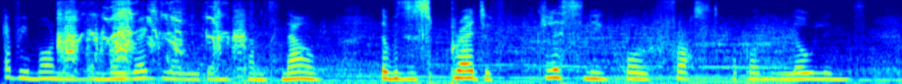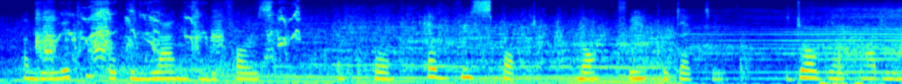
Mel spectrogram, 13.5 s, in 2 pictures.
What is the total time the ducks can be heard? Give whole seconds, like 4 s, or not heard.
4 s.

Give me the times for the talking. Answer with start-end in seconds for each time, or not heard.
0.0-13.4.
